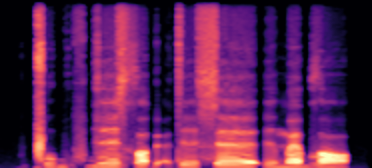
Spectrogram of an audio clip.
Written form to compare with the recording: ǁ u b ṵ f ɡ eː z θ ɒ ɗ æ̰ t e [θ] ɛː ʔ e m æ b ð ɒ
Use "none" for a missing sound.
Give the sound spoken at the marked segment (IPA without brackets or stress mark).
s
